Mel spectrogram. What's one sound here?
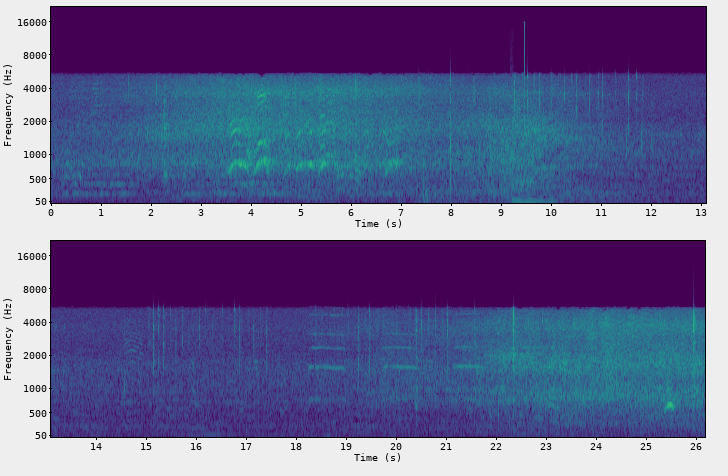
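A large pack of racing bicycles whirs past close by.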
